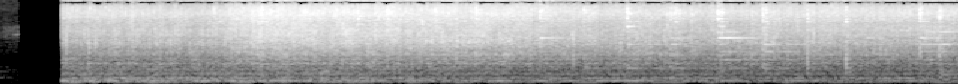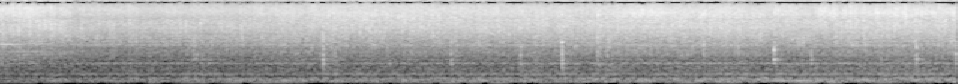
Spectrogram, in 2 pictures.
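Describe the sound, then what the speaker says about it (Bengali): Hilsa fish frying in hot oil in a home kitchen gives a steady, close, loud sizzle with crackling spits, easing slightly quieter partway through and continuing alone without voices. "এদিকে মাছটা প্রায় ভাজা হয়ে এসেছে"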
